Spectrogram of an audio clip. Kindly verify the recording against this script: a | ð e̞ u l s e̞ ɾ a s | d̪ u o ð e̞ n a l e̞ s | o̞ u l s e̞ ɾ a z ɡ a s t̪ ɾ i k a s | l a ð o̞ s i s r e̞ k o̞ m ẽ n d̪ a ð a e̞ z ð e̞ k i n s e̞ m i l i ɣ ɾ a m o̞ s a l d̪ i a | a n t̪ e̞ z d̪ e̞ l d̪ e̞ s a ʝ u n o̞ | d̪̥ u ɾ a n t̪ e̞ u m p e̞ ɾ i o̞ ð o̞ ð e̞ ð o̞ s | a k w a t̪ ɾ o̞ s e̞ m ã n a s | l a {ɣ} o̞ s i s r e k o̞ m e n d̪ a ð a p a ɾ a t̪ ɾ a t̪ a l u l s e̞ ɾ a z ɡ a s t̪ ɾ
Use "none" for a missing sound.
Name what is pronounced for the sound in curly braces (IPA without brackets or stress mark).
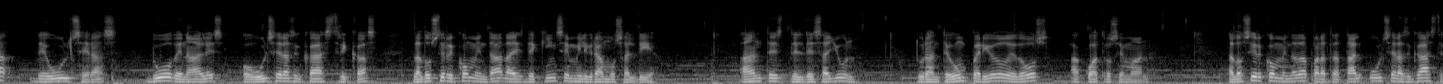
ð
